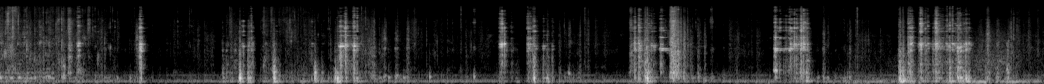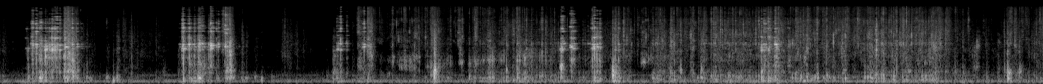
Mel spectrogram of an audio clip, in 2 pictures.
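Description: Glass mugs clink and knock against each other in a sink.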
